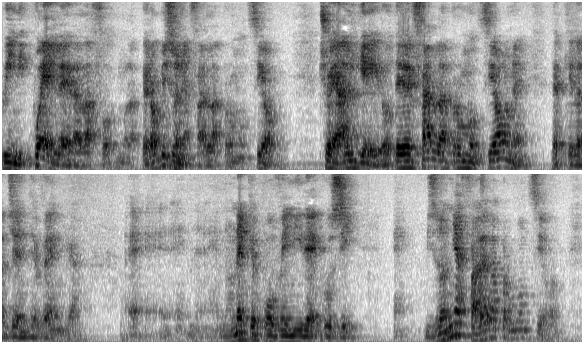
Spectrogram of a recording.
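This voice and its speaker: A man's pitch swings very widely while audible room echo fills the space. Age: 60s. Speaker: event and trade fair organizer; interviewee. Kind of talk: interview. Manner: hesitant, many fillers. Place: home room.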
